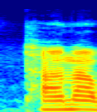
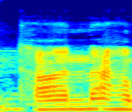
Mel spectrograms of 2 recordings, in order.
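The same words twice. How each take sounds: First: "थाना" run together as one word; everyday pronunciation. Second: "था ना" as two separate syllables; spelled-out pronunciation. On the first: Teacher showing pupils how the word is really spoken, joined pronunciation. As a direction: say "थाना" joined, without a break. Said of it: "थाना बोलते हैं". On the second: Teacher showing pupils how it is written but not spoken, split pronunciation. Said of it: "था ना बोलते नहीं". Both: Shown as a demonstration.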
